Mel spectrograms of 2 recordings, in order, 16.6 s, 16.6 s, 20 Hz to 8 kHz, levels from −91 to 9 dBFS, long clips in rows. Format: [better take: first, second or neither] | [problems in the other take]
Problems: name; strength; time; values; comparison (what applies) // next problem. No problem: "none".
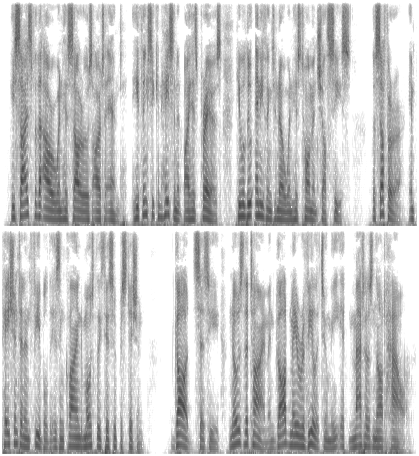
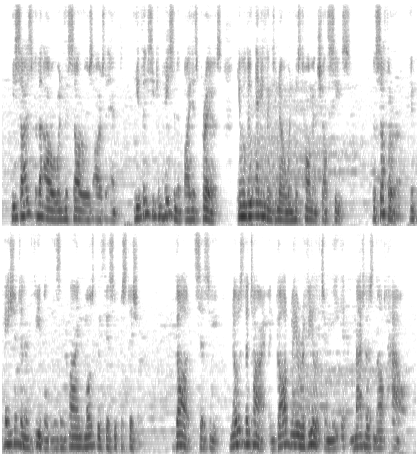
first | noise reduction (classical method WPE with log-MMSE)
